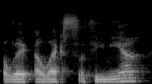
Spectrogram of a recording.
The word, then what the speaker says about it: alexithymia: So again, that's alexithymia. It's spelled like Alex, I-T-H-Y-M-I-A, if you're looking to search it.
